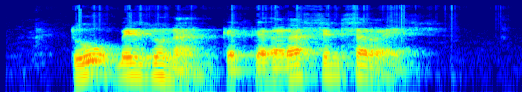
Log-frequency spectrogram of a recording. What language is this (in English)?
Catalan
